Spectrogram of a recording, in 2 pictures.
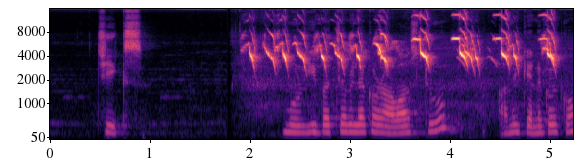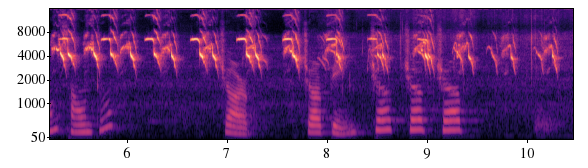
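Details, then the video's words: Chicks peeping while the mother hen teaches them to find food; rapid, high, thin chirps repeated more than twice a second, with a person speaking over them in a low voice. "The sound of a chick"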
